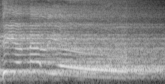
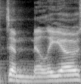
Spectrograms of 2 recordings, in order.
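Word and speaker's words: D'Amelio: Dixie Dio. It was technically correct, but everybody else pronounces it as Dilio.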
